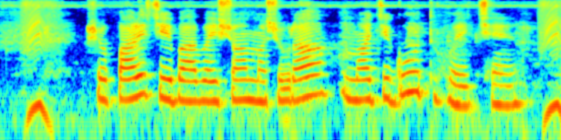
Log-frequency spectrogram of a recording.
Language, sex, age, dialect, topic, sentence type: Maithili, female, 25-30, Bajjika, agriculture, statement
